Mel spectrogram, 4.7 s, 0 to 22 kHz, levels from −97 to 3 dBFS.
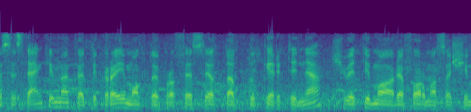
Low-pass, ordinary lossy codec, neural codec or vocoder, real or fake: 7.2 kHz; AAC, 64 kbps; codec, 16 kHz, 8 kbps, FunCodec, trained on Chinese and English, 25 frames a second; fake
